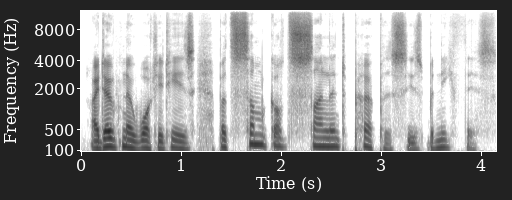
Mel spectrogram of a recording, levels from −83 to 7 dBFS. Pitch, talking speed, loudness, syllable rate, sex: 140 Hz, 200 wpm, -22 LUFS, 4.9 syllables/s, male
